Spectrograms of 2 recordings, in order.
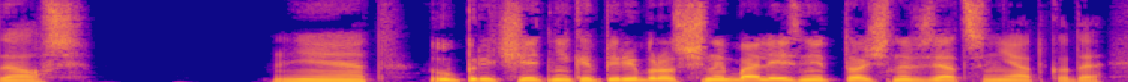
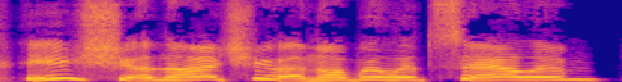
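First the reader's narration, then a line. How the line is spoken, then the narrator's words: Muffled sobbing. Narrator (Russian): всхлипывал он в грязный от сажи платок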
